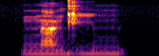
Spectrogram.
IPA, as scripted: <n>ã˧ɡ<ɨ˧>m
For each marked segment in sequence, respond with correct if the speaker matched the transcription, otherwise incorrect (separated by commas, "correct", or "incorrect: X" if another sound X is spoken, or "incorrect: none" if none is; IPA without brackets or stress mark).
correct, incorrect: i˧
